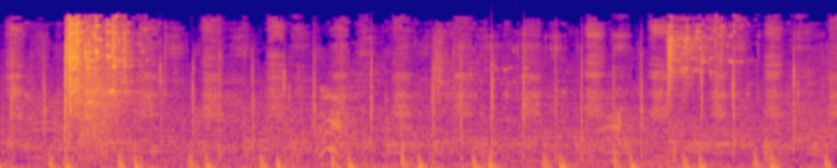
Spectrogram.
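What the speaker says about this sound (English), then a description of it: "It sounded like the glass was landing next to me" Glass shattering in the video game Dead by Daylight: a sharp breaking crash near the start and another around six seconds. Both cut through a steady, rhythmic throbbing game score that pulses beneath them.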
